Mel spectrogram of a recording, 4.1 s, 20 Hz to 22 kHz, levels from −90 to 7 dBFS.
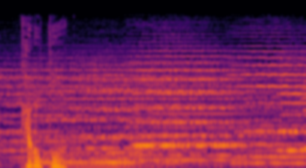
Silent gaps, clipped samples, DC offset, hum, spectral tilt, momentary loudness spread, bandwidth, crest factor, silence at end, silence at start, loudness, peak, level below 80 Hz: none; under 0.1%; 0.2%; none; -5 dB/octave; 5 LU; 15 kHz; 16 dB; 0 s; 0 s; -22 LUFS; -6 dBFS; -34 dBFS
